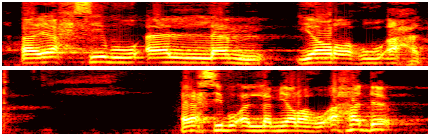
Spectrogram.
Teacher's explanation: نقلب النون إلى اللام ولا نغن، هكذا اللم، ننتقل من الهمزة إلى اللام، تحذف النون نطقا أو تضغم النون نطقا، تنقلب تماما إلى لام خالصة. · Term: إدغام بغير غنة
